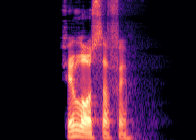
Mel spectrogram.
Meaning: nominative plural of фило́соф (filósof)
- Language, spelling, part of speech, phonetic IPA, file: Russian, философы, noun, [fʲɪˈɫosəfɨ], Ru-философы.ogg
